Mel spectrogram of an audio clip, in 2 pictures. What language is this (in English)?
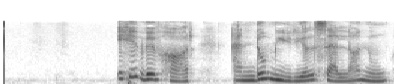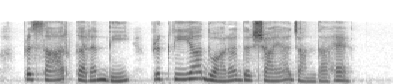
Punjabi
